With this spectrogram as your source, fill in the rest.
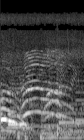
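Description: A cat gives a loud, close, drawn-out meow that wavers in pitch, then tails off.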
